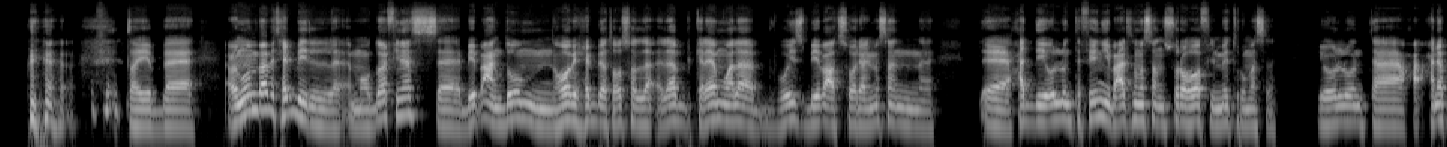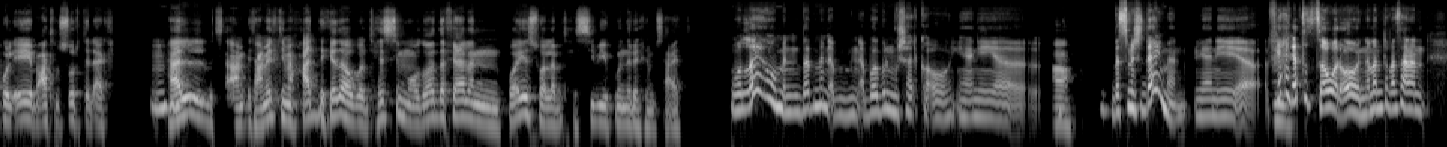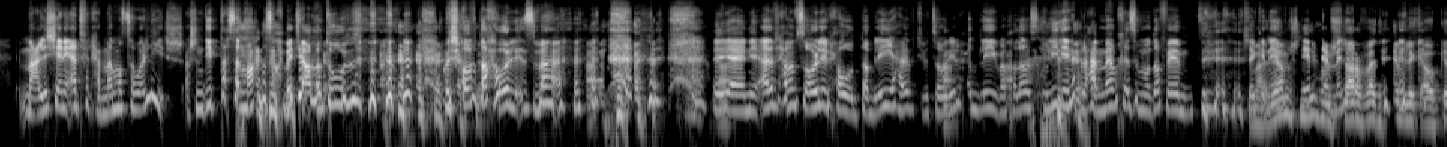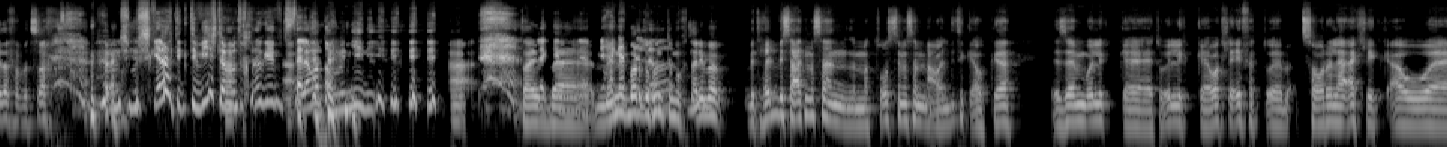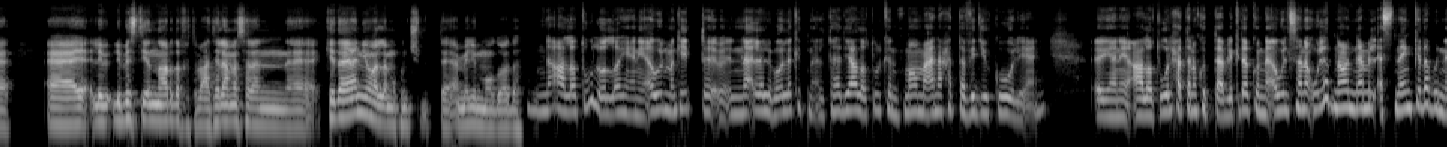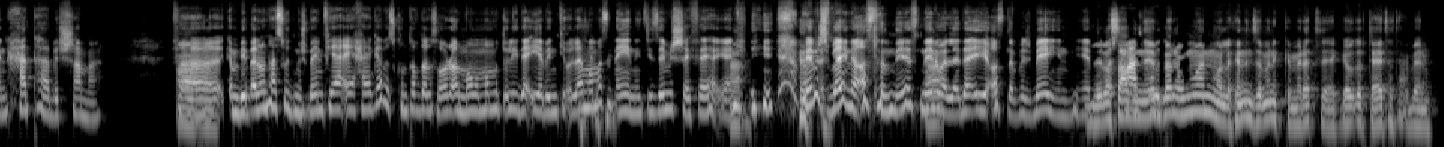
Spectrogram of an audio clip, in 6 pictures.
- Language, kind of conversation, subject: Arabic, podcast, إمتى بتقرر تبعت رسالة صوتية وإمتى تكتب رسالة؟
- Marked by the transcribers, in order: laugh; chuckle; in English: "بفويس"; giggle; laugh; laughing while speaking: "مش هافضح وأقول اسمها"; laugh; laugh; chuckle; laughing while speaking: "فبتصوّر"; laugh; laugh; in English: "فيديو كول"; chuckle; laughing while speaking: "يعني؟ وهي مش باينة أصلًا"; laugh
